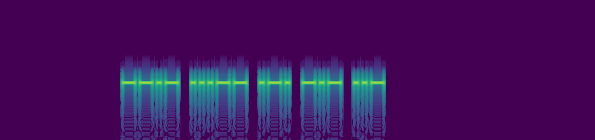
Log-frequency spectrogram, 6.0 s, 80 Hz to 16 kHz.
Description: Morse code, heard as a keyed tone, about 27 wpm, 700 Hz. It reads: Q3RKU
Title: Code Groups - 5 Letter:Numbers - 28wpm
